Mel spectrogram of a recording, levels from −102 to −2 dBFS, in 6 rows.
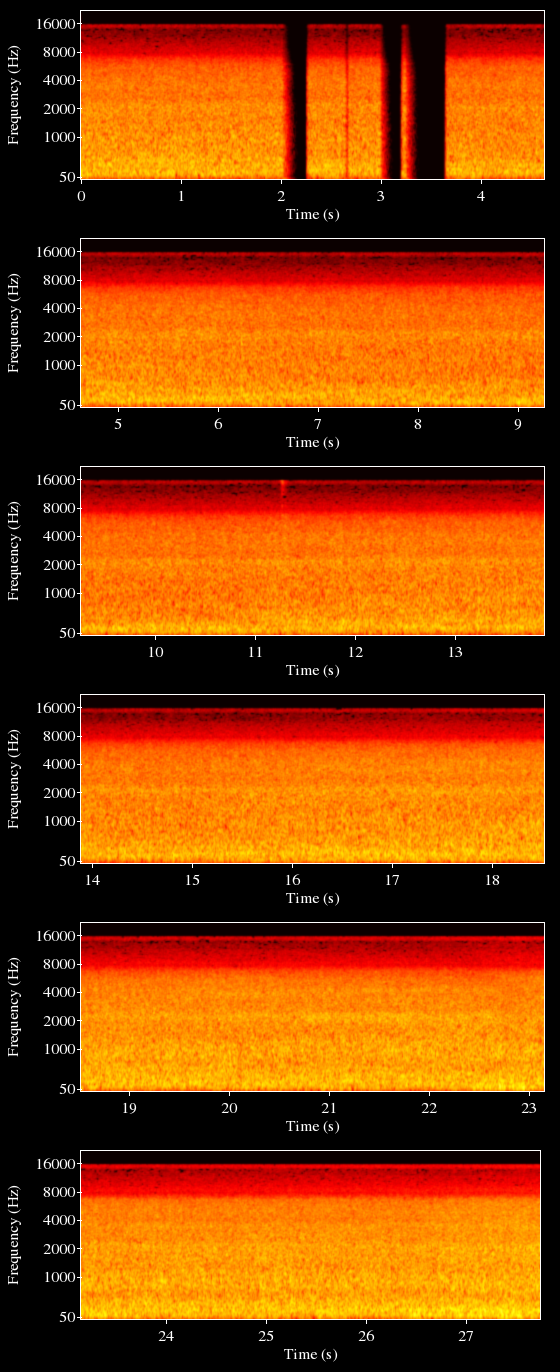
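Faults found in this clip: Call audio freeze at 2.01–2.28 s, 2.99–3.22 s and 3.24–3.66 s. The last sound is extended as a fading buzz into silence (about 120, 110 and 300 ms of it), then the sound resumes where it stopped, adding roughly 240, 220 and 400 ms of delay with nothing lost. The likely cause is delayed packets draining the jitter buffer. On a spectrogram: smeared, decaying bands, then blank columns. On the waveform: a tapering envelope into flatline.

Short stall from a late packet at 2.64–2.69 s. The jitter buffer ran dry, so the receiver stretched the current sound by about 29 ms with a slight buzz or dip, then continued in place with no loss. Spectrogram shows a brief horizontally smeared slice. Waveform shows a slightly elongated, repetitive stretch.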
